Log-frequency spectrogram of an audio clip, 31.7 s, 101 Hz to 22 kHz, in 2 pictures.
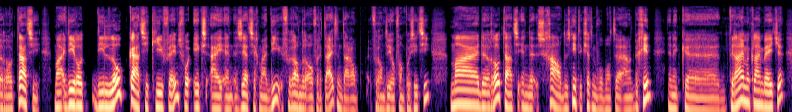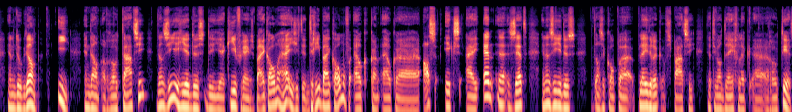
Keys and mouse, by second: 0.7-1.2 drag, 2.0 click, 3.4 click, 3.8 click, 5.2-11.3 drag, 11.6 click, 14.5 r, 14.7 r, 16.6 i, 19.3 ctrl+shift+a, 28.4 space, 30.2 space.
